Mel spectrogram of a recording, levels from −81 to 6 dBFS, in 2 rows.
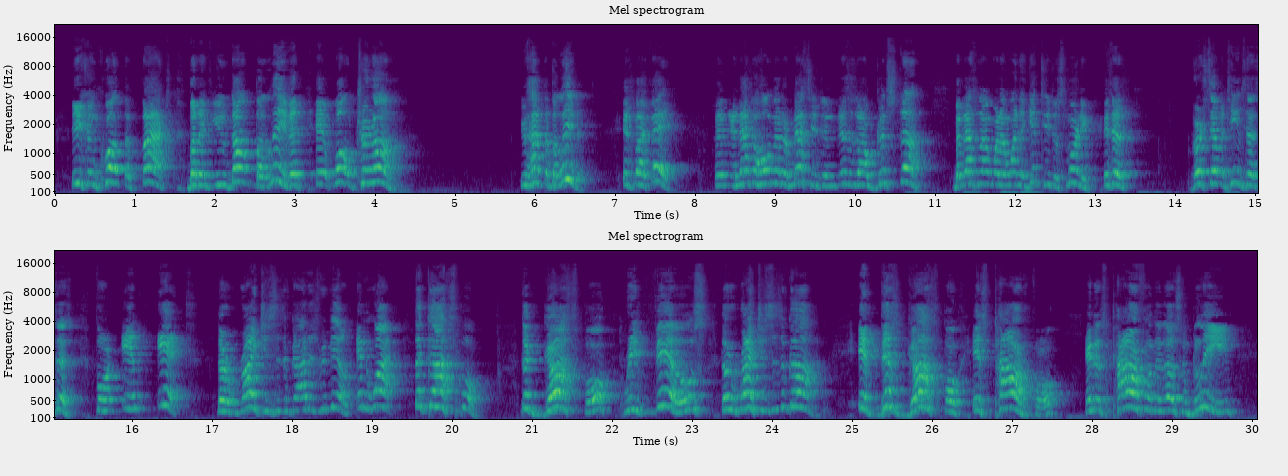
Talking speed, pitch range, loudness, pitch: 170 wpm, 255-330 Hz, -27 LUFS, 285 Hz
